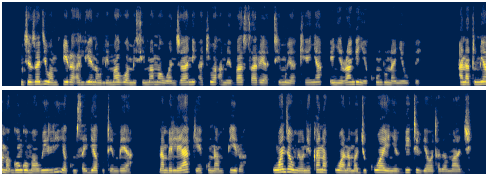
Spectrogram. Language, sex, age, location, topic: Swahili, female, 18-24, Kisii, education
